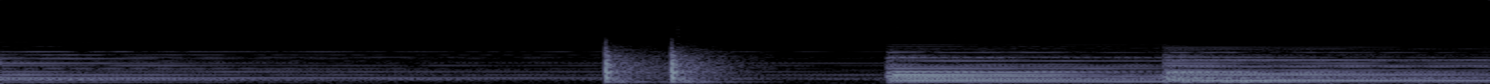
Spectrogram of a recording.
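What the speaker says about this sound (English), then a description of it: "Someone's knocking at this time of the night?" Knocking on a door at night: two sharp, close knocks over a sustained musical chord, followed by two heavier swelling chord hits.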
